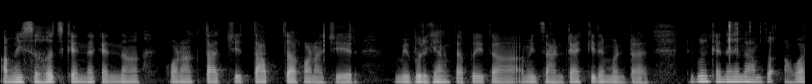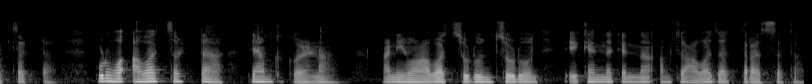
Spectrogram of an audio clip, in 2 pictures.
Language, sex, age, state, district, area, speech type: Goan Konkani, male, 18-30, Goa, Ponda, rural, spontaneous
